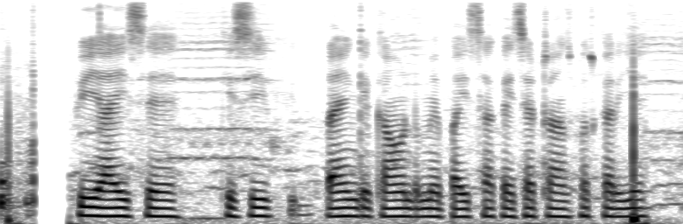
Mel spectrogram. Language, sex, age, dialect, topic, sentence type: Magahi, male, 51-55, Central/Standard, banking, question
